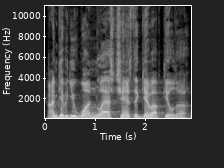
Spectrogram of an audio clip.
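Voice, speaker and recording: A man's voice: fairly high pitch, lively intonation, normal speed, natural voice. A man playing an earnest, anguished hard-boiled detective who narrates his own life in a noir audio drama. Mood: pleading. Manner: melodramatic, self-narrating. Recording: hall-like long reverb.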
